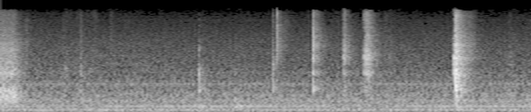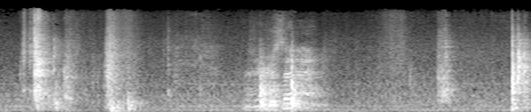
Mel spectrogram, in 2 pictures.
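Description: Light ticks, then a few louder knocks and clatters of hard pieces handled on a wooden workbench: a chisel set down and parting-plane boards pulled off a fiberglass mold and laid aside.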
